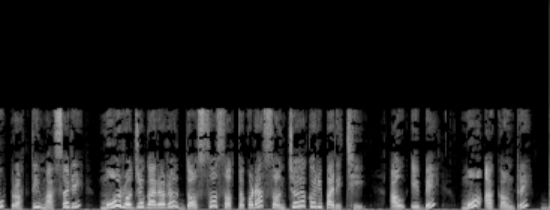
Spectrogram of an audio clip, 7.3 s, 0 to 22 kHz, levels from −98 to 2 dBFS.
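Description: Throughout the speech, low-bitrate encoding, likely Vorbis compression, has stripped everything above 10.6 kHz and quantised the remaining treble coarsely, which fits a rate near 33 kbps. The top end turns hissy and grainy, consonant attacks blur, and tones sound roughened.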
